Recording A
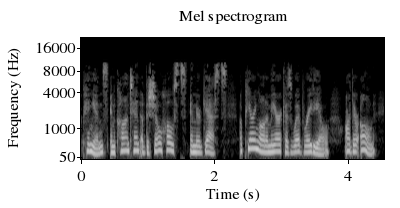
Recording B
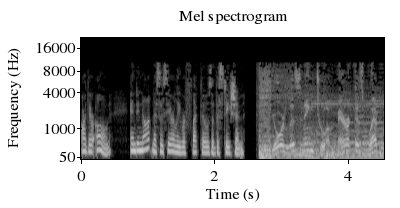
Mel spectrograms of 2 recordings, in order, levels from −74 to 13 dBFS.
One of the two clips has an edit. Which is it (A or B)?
B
